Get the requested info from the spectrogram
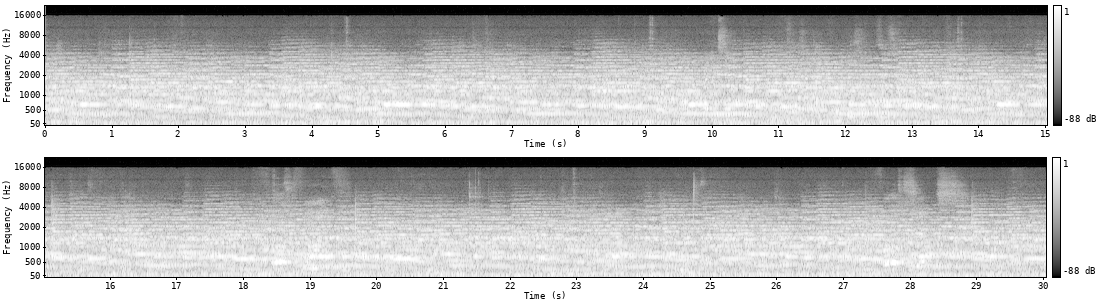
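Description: The Taylor-cast bells of Buckfast Abbey being rung full-circle in English change ringing. The bells strike one after another in sequences that fall from the highest to the lowest bell, row after row, in a continuous rhythmic peal.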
